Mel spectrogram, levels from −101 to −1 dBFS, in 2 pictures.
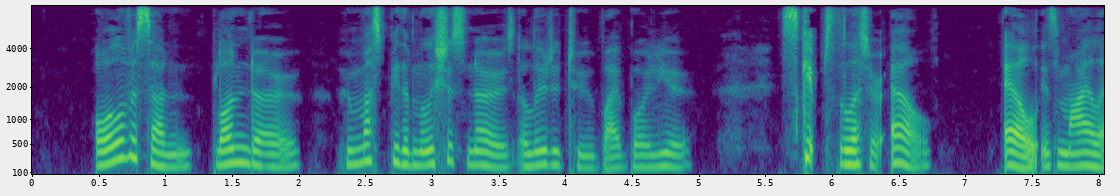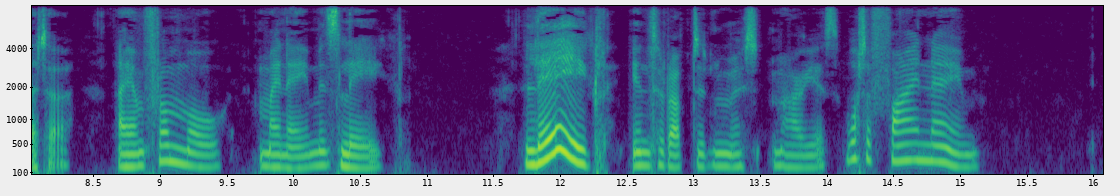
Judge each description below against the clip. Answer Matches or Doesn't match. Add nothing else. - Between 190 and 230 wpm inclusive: Doesn't match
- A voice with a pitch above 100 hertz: Matches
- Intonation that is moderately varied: Matches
